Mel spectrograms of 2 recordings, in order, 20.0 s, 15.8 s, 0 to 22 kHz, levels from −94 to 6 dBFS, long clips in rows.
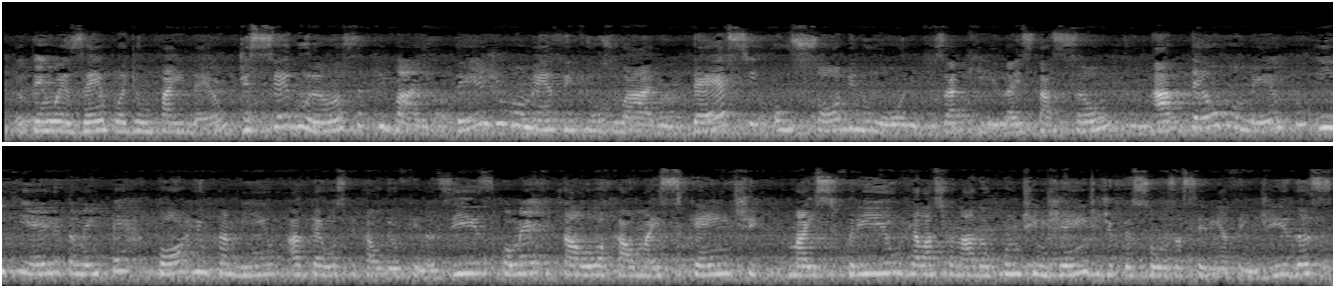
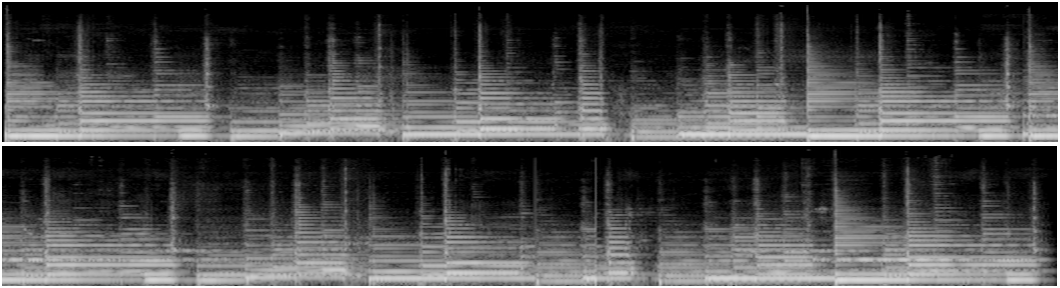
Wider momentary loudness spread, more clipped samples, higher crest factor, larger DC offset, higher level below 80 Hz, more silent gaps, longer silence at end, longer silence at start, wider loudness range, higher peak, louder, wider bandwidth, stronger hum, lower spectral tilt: about the same, 5 LU vs 7 LU; neither; about the same, 18 dB vs 16 dB; neither; second, -58 dBFS vs -44 dBFS; neither; about the same, 0 s vs 0.1 s; about the same, 0 s vs 0 s; about the same, 2 LU vs 3 LU; second, -6 dBFS vs -2 dBFS; second, -24 LUFS vs -18 LUFS; first, 12 kHz vs 8.8 kHz; neither; second, -5 dB/octave vs -9 dB/octave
